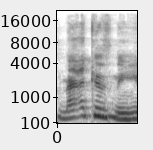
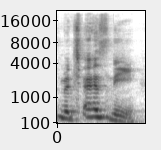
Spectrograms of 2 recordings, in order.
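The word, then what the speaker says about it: Machesney: It's not pronounced McIsney, it's pronounced McChesney.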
